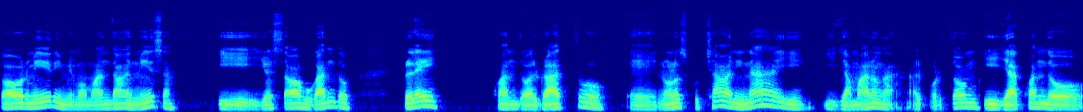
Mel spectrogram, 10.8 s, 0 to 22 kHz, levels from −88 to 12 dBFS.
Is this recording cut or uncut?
uncut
